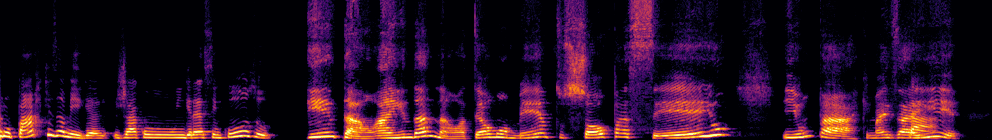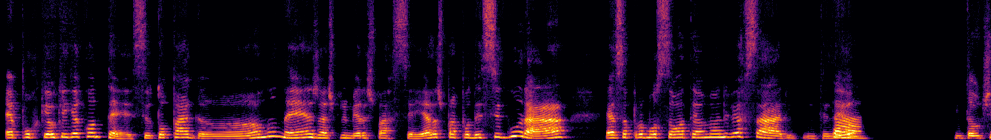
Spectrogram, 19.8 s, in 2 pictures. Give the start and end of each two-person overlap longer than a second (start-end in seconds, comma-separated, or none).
none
